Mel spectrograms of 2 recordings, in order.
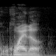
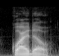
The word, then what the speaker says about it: Guaidó: But this Latin American strongman, Donald Trump, now has actually recognized the opposition leader, John Guaidó, is it? – Guaidó. – Guaidó. Yeah. Guaidó is how you pronounce Guaidó.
